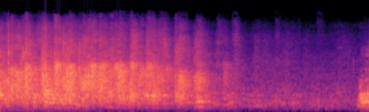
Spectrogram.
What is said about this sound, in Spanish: Démosle un fuerte aplauso al doctor Bernardo por su presencia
